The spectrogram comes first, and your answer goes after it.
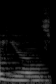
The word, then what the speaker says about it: Jung: And in Carl Jung's terms, um, and it's Jung, Carl Yung was a amazing human being that left a ton of a ton of content for our soul's journey.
